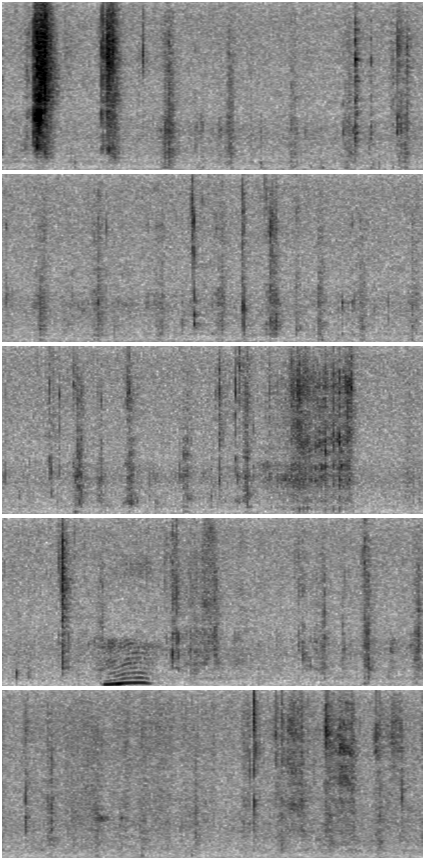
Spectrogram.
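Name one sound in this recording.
A young woman chews crunchy food with wet smacking sounds close by.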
